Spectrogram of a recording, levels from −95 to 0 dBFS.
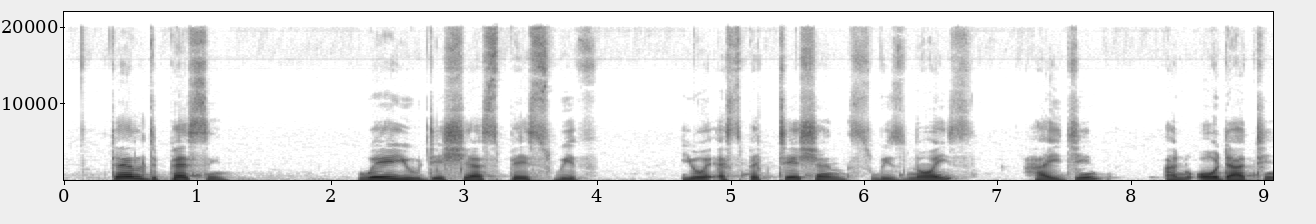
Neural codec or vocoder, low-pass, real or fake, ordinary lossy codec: none; none; real; none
